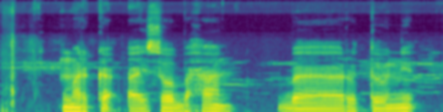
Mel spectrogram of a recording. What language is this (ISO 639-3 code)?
som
